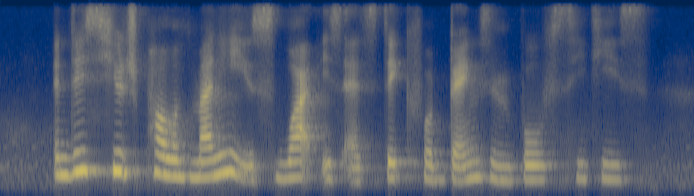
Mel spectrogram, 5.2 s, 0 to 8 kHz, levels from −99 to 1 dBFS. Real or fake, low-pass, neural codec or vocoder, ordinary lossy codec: fake; 7.2 kHz; codec, 24 kHz, 0.9 kbps, WavTokenizer, large speech release; none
